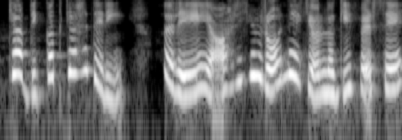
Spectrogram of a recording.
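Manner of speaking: high, rushed exasperated demand; fed up, quick and high-pitched. Acted. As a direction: demand it fast, pitch jumping up in frustration. Fed up with crying baby.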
